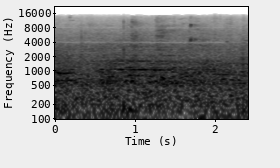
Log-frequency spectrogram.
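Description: On-pitch sound of a youth football match: players calling out over steady background noise, with a couple of short knocks of the football being kicked.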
